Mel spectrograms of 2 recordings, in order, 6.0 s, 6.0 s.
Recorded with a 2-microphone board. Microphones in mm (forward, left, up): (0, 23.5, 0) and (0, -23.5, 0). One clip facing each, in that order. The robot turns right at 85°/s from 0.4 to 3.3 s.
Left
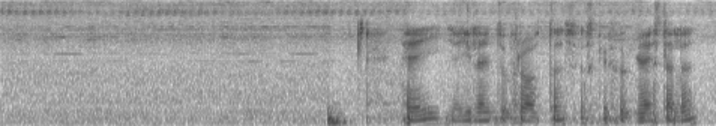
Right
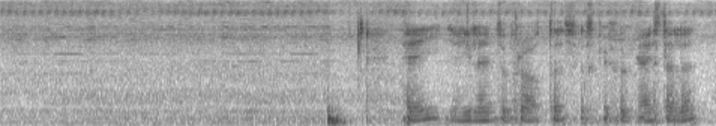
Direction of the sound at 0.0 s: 130° left.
